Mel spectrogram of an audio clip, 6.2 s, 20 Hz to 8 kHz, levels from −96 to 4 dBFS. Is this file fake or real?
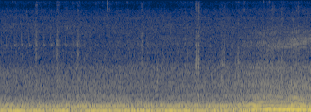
real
